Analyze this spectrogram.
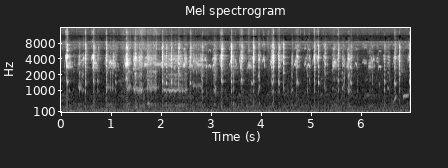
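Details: Helmeted guineafowl sounding the alarm at a snake give harsh, grating rattles of rapid staccato clicks, several birds overlapping in a continuous, agitated chatter.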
